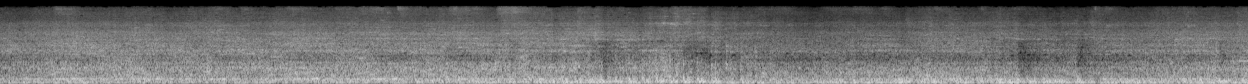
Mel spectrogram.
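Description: Loaded coal train's open-top coal cars rolling past, a loud, steady din of steel wheels on the rails.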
